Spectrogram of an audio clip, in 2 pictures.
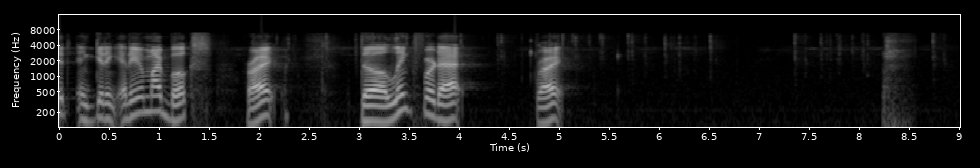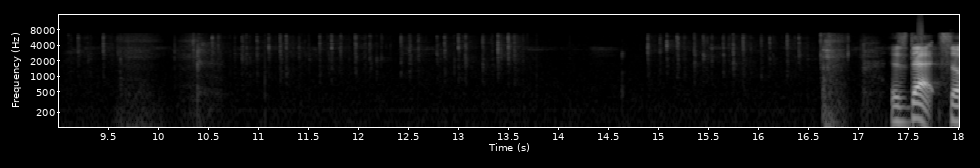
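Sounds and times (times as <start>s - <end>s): typing on computer keyboard: 2.2s - 6.7s, 7.3s - 13.8s, 14.8s - 17.0s.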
